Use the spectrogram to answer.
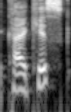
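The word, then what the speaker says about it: Ky Kiske: list okay nice so we go for kai kai kisk is that how you say it yep okay let me yeah kai kisuke so he's balanced as well and he has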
